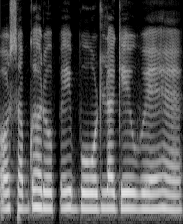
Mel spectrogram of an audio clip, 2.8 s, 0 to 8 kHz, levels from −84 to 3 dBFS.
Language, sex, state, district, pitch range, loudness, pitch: Hindi, female, Himachal Pradesh, Shimla, 205-215 Hz, -12 LUFS, 210 Hz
